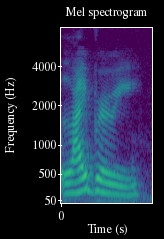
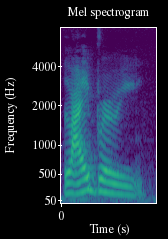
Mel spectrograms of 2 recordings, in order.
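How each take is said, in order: First: The A sound is said weakly. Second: The same.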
